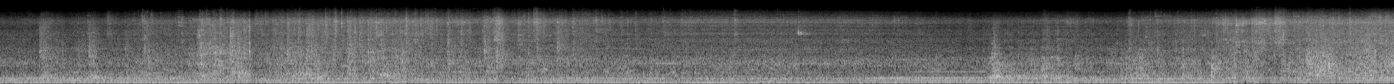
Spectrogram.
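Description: Debris crashes and clatters as a building is torn down.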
